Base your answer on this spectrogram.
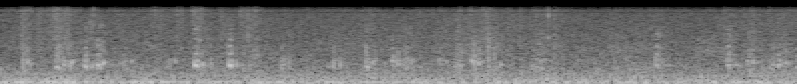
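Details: Guinea pig pups just two days old give brief, thin squeaks in an uneven patter, several per second, against a constant hiss.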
